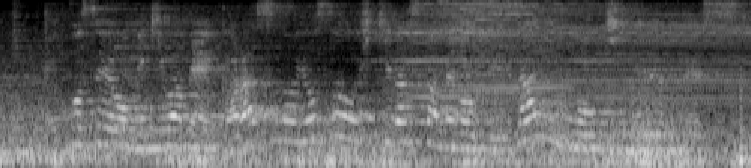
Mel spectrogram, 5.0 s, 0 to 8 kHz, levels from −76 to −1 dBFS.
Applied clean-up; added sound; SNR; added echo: none; Thunder / Rain; 1 dB; reverberation time 1.0 s.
